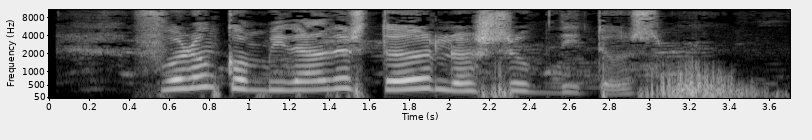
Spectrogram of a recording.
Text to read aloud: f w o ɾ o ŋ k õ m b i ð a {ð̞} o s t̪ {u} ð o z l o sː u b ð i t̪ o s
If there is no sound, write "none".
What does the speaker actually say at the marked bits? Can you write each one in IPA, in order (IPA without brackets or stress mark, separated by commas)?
ð̞, o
